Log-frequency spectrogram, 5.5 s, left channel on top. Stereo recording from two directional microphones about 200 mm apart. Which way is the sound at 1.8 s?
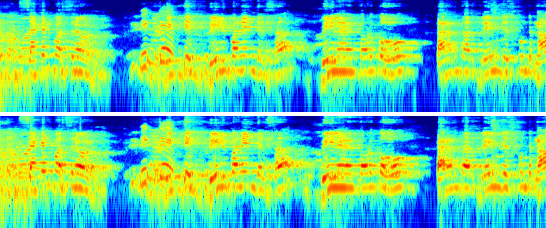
40° right (ahead or behind).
